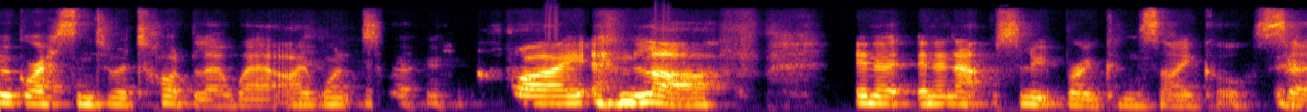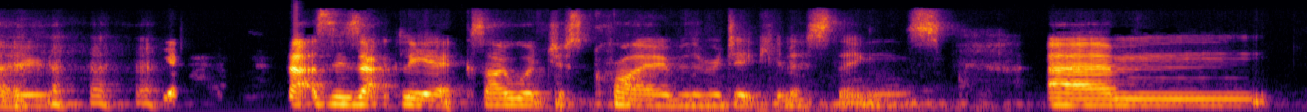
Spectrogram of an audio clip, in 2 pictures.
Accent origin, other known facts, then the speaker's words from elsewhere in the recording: London, United Kingdom; moved away as an adult; also born or lived in Bath, Somerset; now in Somerset, United Kingdom; So I'm originally from London, now based in Somerset.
